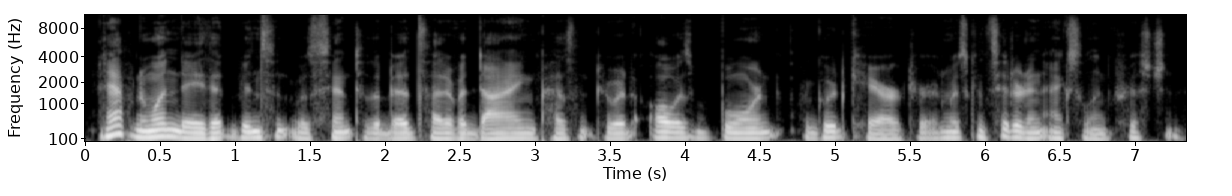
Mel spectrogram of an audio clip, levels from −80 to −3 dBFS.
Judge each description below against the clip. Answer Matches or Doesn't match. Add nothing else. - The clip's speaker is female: Doesn't match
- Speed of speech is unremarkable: Doesn't match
